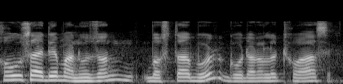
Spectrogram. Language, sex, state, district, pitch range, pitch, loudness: Assamese, male, Assam, Kamrup Metropolitan, 155-195 Hz, 170 Hz, -17 LUFS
